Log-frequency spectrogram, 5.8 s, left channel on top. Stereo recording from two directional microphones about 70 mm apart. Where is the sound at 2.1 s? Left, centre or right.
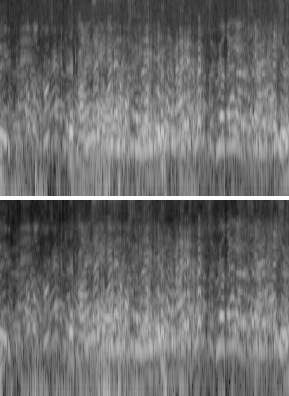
Centre.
